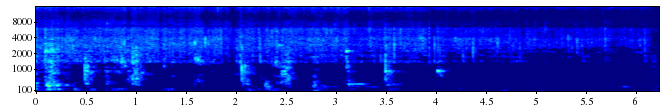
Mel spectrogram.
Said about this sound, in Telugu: 1/4 స్పూను పసుపు వేసుకుని ఇప్పుడు వేగనిద్దాము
